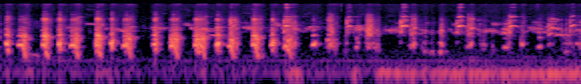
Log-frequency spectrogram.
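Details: A pair of chukar partridges kept for hunting, calling in a lively mood: a fast run of harsh, clucking chuck notes, about seven per second, then a looser chattering tail over a low hum.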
